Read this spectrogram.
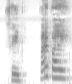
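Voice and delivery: high chirpy bye-bye for the dogs; sing-song goodbye. Real, not acted. Dog sign-off.

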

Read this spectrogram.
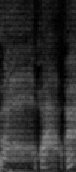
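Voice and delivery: soft whispered oh wow; a whispered, impressed oh wow; awed whisper. Retold or imitated. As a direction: hush it out, impressed. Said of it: "I'm like".

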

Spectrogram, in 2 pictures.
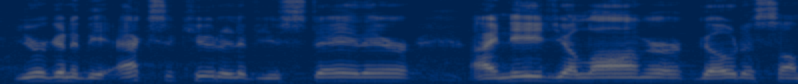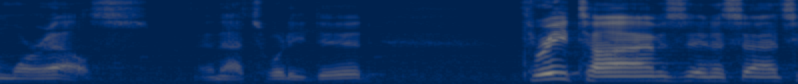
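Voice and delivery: usual speaking voice

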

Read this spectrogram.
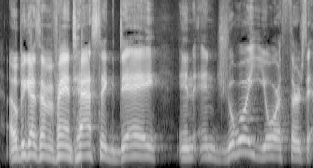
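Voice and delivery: ordinary talk

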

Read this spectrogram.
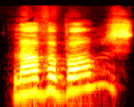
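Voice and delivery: high, loud startled pipe; piping voice. A narrator's reading. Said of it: "Jack piped".

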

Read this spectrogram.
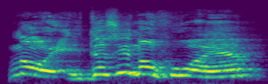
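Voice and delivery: put-on high, outraged Armenian-accented protest; imitated indignant Armenian. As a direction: mimic a self-important man protesting to police. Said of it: "This Armenian guy kept wanting".

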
